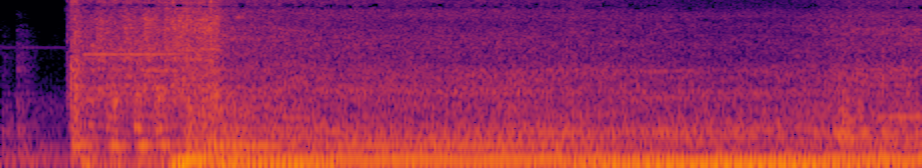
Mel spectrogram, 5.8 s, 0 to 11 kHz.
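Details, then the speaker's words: 2010 Toyota Corolla S after timing chain replacement: cranks briefly, catches cleanly and settles into steady, even idle with no knock or rattle; sounds healthy. "So, if you guys can hear the engine started, right?"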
